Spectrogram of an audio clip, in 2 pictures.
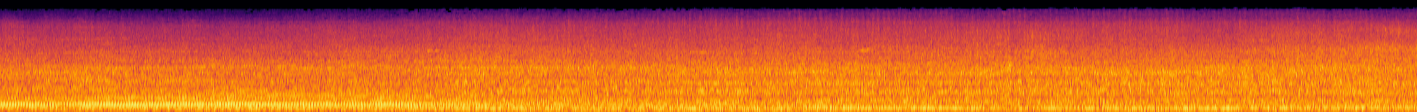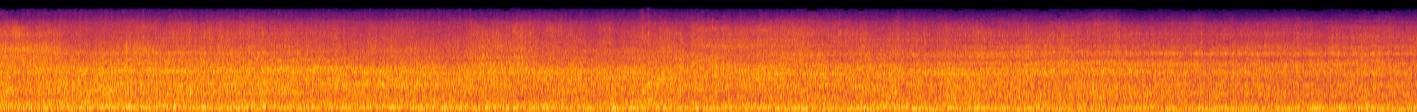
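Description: Diesel engines of several classic earthmoving machines, motor scrapers and crawler bulldozers, running together under work as one steady, heavy engine noise. A strong engine note in the first few seconds fades out about five seconds in.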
